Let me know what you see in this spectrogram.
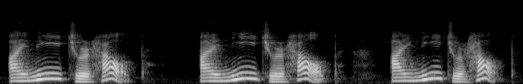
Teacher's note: Ketika bunyi de bertemu dengan bunyi ya, maka dia akan melebur menjadi bunyi je.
